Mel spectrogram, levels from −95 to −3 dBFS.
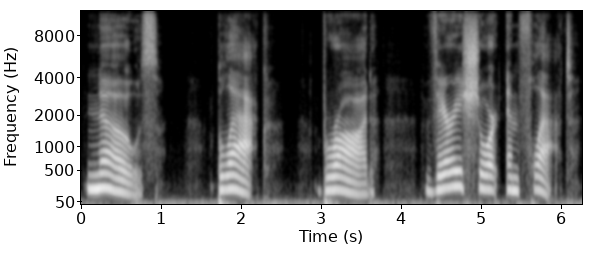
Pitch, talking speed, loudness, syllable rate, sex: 190 Hz, 55 wpm, -17 LUFS, 1.9 syllables/s, female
